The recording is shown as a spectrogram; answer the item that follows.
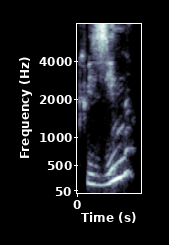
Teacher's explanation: when it's between two vowels, the S becomes a Z sound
